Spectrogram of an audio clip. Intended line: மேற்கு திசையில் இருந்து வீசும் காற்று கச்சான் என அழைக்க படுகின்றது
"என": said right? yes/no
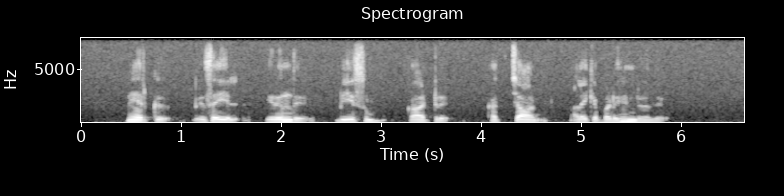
no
